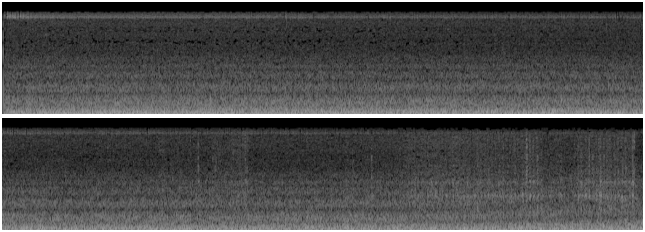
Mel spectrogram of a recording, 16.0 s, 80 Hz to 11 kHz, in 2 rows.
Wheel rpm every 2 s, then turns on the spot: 0, 0, 0, 0, 0, 0, 10, 20.
12-16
